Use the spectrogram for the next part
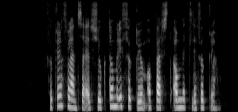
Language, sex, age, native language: Icelandic, female, 40-49, Icelandic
